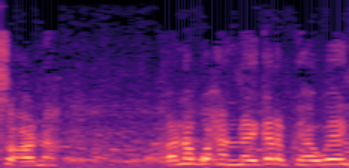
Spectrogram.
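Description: A woman speaking, with a brief pause about half a second in.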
